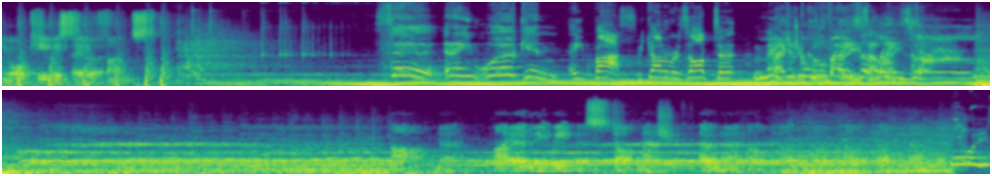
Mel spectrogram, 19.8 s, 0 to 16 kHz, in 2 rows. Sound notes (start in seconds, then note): 10.0 howling; 10.0 dramatic music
